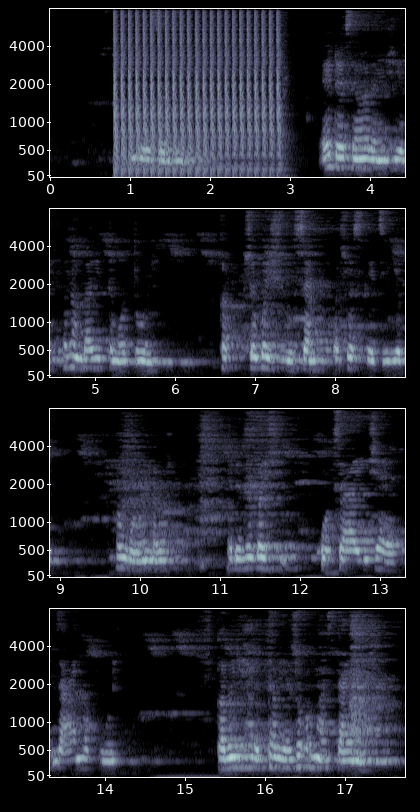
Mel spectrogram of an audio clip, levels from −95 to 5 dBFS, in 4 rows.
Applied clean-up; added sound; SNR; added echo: classical method WPE with log-MMSE.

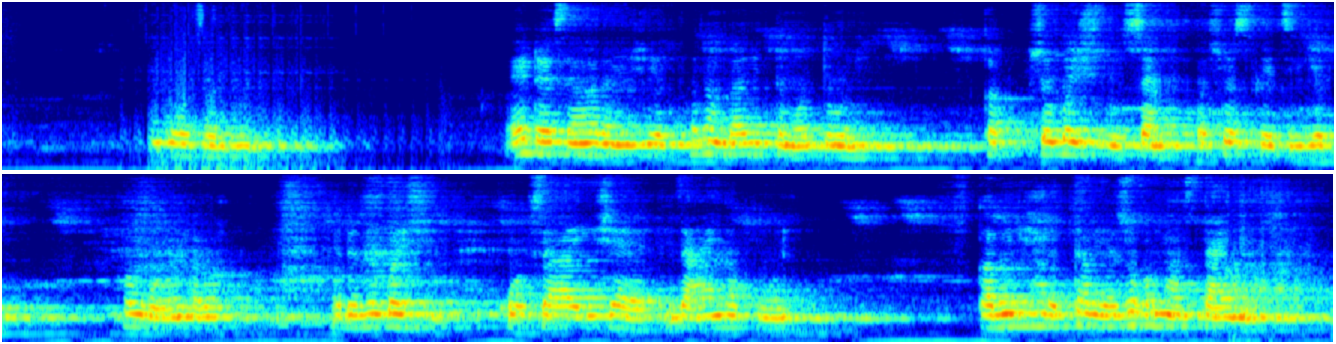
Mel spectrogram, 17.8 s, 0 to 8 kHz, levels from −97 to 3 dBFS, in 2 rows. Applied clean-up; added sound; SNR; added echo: neural separator model SepFormer DNS4.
